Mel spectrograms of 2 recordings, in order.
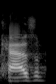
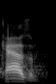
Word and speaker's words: chasm: word golf you got Chasm how many have Chasm c-h-a-s-m it's you spell it like a k sound it's not a Chasm it's a Chasm it's an abyss it's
